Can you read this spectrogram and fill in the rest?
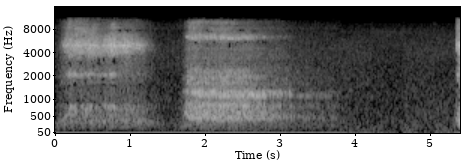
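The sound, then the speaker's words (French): A slow, deep breath taken as a breathing exercise: a long, airy inhale lasting over a second, a brief pause, then an equally long whooshing exhale that trails off. No one speaks. “Alors, on va faire une respiration.”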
